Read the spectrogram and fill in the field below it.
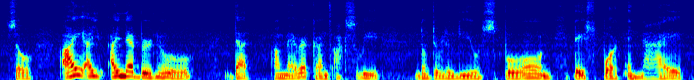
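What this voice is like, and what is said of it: Filipino accent. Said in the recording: “have that Filipino accent”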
